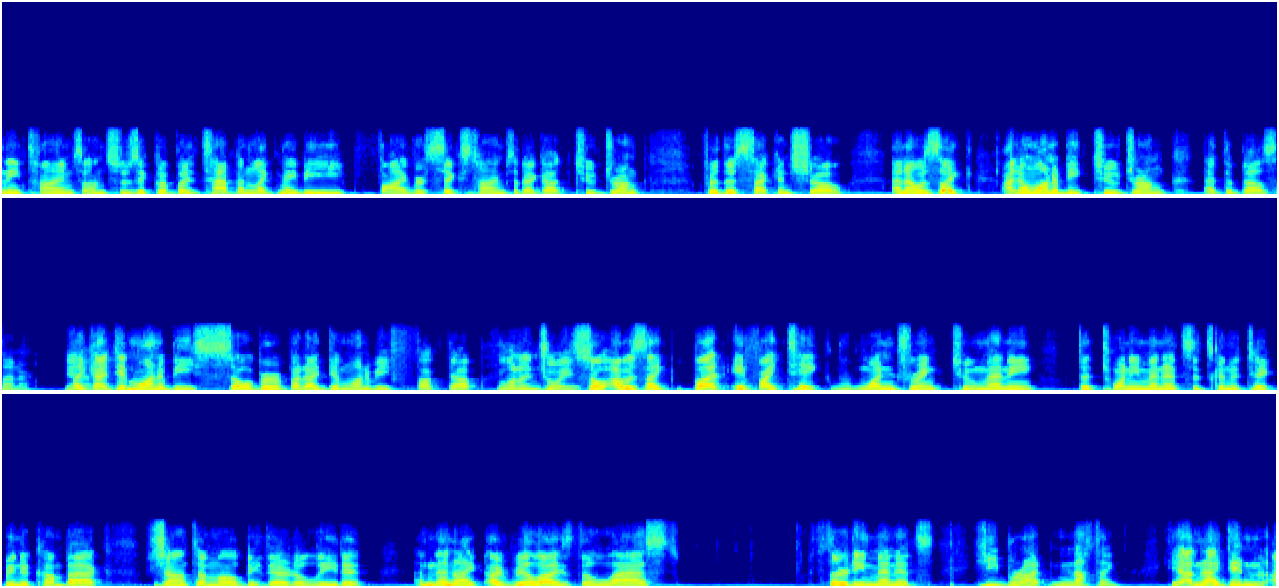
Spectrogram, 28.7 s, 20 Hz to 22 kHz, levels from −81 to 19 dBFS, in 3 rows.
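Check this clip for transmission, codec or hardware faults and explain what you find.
Four short bursts of AMR bit errors turn up in this speech clip. Around them the wideband coding sounds light and clean, consistent with the 12.65 kbit/s AMR-WB mode.

The AMR bit errors fall at 6.96 to 7.18 s; at 9.05 to 9.24 s, after "to be too drunk"; at 17.82 to 17.88 s, between "drink too many the" and "minutes it's going to"; and at 20.96 to 21.10 s, before "to lead it". A few percent of the weakly protected bits were flipped, which misplaces the excitation pulses and skews the fine pitch, gain and spectral values. The voice keeps its rough level and pitch but turns hoarse and gargly. On a spectrogram the harmonics smear into scratchy noise, while the waveform envelope stays largely intact.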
